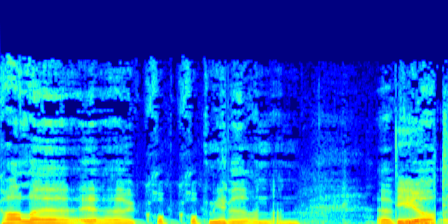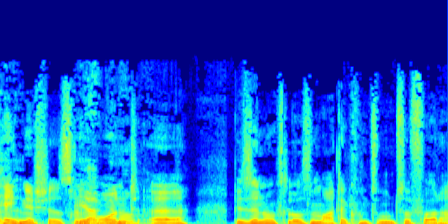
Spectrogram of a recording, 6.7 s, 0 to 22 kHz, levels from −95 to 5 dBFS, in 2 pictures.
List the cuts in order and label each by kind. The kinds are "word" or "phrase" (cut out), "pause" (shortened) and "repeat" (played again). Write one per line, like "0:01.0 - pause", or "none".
0:01.3 - repeat
0:01.7 - phrase
0:03.3 - word
0:03.9 - word
0:05.0 - pause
